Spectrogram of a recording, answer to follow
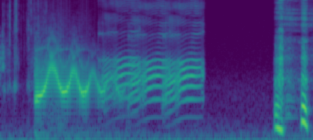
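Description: Cartoon computer-game sound effect: a boing-like electronic jingle whose pitch wobbles rapidly, then runs into a string of short bouncing notes, stopping about a second and a half in.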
